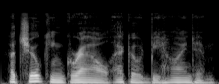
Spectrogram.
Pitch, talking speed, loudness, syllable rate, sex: 100 Hz, 165 wpm, -18 LUFS, 4.6 syllables/s, male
